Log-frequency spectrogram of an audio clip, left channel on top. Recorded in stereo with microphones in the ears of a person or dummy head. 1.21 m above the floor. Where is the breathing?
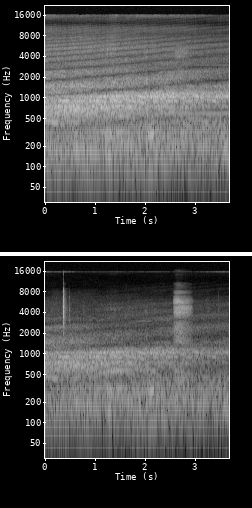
60° right (ahead or behind).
